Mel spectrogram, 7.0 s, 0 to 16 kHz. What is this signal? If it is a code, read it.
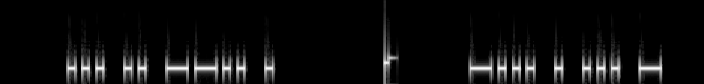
Morse code, heard as a keyed tone, about 17 wpm, 700 Hz. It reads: SIZE BEST
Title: Sentences from Top 400 Words - New Word Drill - 17wpm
